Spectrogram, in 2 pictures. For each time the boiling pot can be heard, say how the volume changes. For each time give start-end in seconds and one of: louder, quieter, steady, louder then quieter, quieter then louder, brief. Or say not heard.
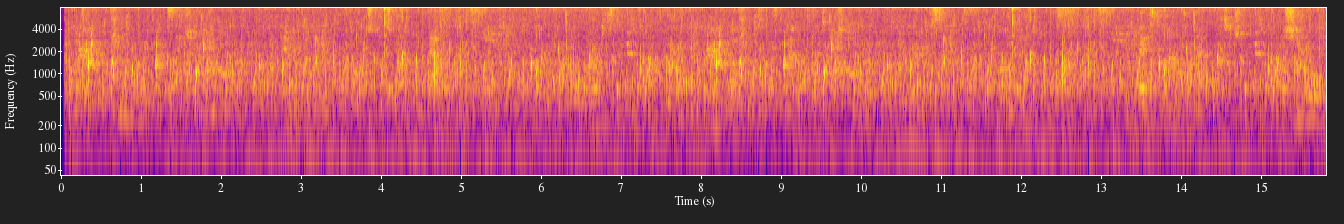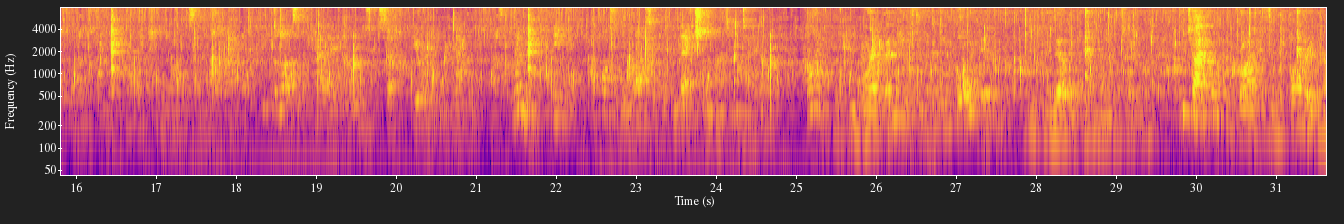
0.0-31.5 steady.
